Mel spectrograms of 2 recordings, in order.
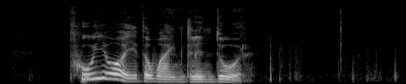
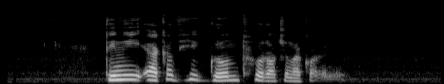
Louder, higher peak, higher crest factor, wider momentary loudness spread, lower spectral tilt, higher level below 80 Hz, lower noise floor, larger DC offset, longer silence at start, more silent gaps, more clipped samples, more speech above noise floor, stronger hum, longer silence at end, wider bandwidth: about the same, -22 LUFS vs -22 LUFS; about the same, -4 dBFS vs -6 dBFS; about the same, 20 dB vs 20 dB; second, 10 LU vs 17 LU; second, -6 dB/octave vs -7.5 dB/octave; about the same, -74 dBFS vs -76 dBFS; first, -66 dBFS vs -61 dBFS; neither; second, 0.7 s vs 1.05 s; neither; neither; first, 44 dB vs 39 dB; neither; first, 1.6 s vs 1.05 s; first, 16 kHz vs 9.8 kHz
